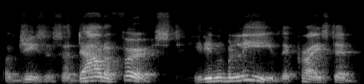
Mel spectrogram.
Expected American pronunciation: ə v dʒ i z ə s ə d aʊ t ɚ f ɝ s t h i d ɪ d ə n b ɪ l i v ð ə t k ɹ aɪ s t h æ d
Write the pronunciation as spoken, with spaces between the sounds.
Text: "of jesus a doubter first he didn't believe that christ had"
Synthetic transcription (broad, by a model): ə v dʒ i z ə s ə d aʊ t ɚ f ɝ s t h i d ɪ d n b ɪ l i v ð ə t k ɹ aɪ s t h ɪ d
